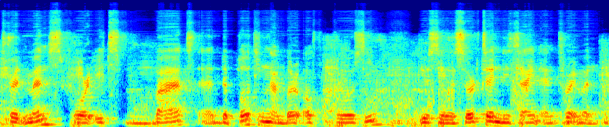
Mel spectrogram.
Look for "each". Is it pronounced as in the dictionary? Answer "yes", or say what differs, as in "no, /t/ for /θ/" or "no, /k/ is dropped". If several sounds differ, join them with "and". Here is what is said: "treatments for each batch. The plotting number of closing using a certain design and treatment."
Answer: no, /s/ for /tʃ/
